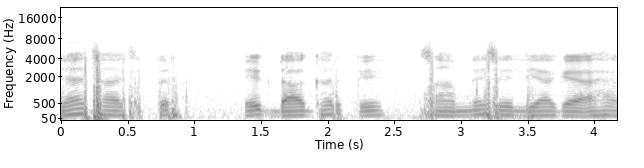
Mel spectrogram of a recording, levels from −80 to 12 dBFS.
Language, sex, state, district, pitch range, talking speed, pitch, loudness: Hindi, male, Bihar, Sitamarhi, 115-125 Hz, 160 wpm, 120 Hz, -46 LUFS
